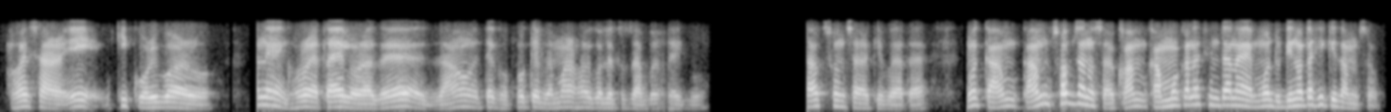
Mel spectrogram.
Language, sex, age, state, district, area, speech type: Assamese, male, 30-45, Assam, Nagaon, rural, conversation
